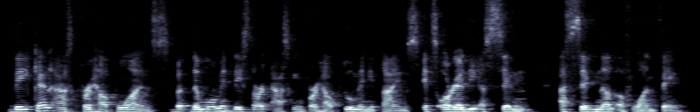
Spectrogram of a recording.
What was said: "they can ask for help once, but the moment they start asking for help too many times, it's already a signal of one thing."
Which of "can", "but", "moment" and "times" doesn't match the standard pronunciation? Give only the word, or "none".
times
